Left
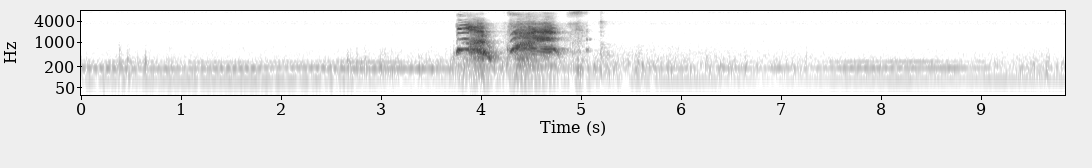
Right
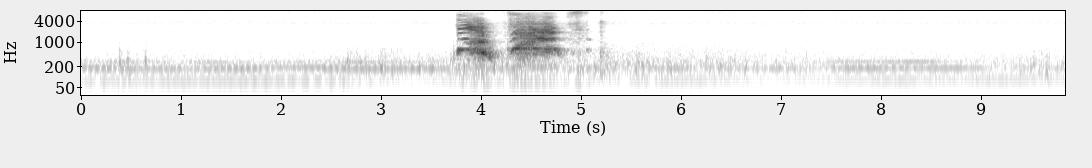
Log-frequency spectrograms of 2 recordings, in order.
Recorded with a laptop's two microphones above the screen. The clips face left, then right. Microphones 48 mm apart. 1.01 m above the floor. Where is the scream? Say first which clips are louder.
Left 3 dB; 35° left (ahead or behind), 0.7 m.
